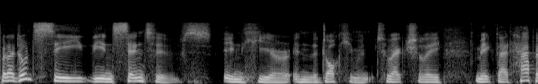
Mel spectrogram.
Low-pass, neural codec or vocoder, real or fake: 7.2 kHz; none; real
